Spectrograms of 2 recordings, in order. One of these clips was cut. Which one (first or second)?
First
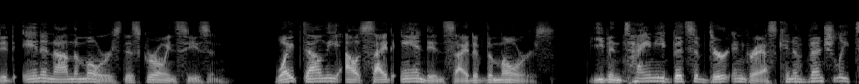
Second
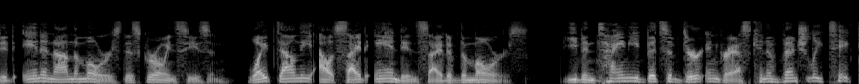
second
